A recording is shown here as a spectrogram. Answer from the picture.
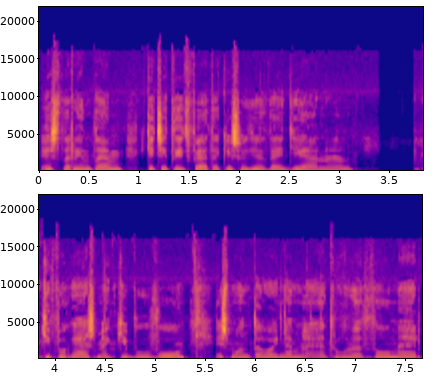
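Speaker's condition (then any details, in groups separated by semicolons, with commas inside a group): Hearing loss; hard of hearing, likely from birth, detected at age five, first hearing aid at five; hearing aids in both ears, relies on lip-reading, unaided hears almost nothing beyond one meter; quiet child, started speaking late, recited nursery rhymes poorly in kindergarten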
